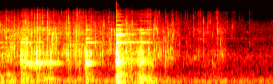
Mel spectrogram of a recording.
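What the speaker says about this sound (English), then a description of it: "I'm going to add to this a cup of boiling water" Boiling water splashes and pours briefly into a bowl of plums, a short liquid gush that trails off into quiet.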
